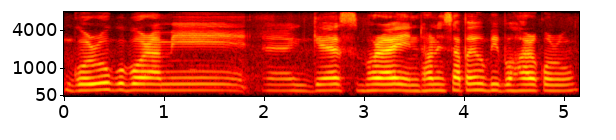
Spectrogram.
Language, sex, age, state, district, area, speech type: Assamese, female, 30-45, Assam, Golaghat, urban, spontaneous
